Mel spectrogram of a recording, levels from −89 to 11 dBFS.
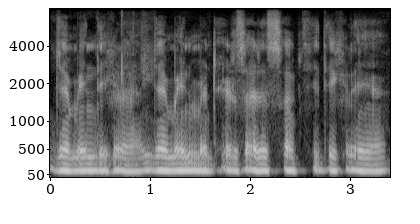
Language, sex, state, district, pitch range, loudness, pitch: Hindi, male, Bihar, Patna, 120-130 Hz, -16 LUFS, 125 Hz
